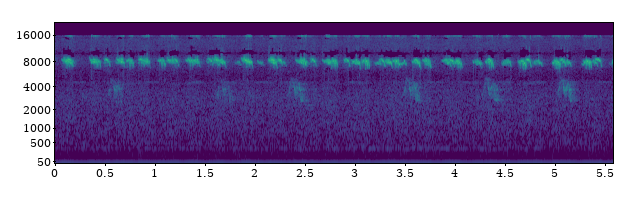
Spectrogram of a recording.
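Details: Brood of black redstarts (Phoenicurus ochruros gibraltariensis) giving a continuous stream of very high, sharp chirps about three per second, joined now and then by lower, downward-sliding notes; faint background hiss.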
